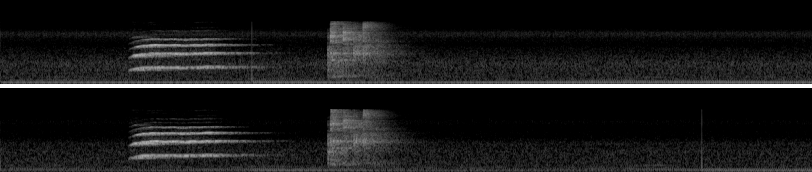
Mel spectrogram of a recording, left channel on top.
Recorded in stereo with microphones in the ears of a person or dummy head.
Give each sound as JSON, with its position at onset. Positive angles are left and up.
{"t": 1.3, "sound": "singing", "side_deg": 5, "distance_m": 0.6}
{"t": 3.3, "sound": "crushing", "side_deg": 10, "distance_m": 1.8}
